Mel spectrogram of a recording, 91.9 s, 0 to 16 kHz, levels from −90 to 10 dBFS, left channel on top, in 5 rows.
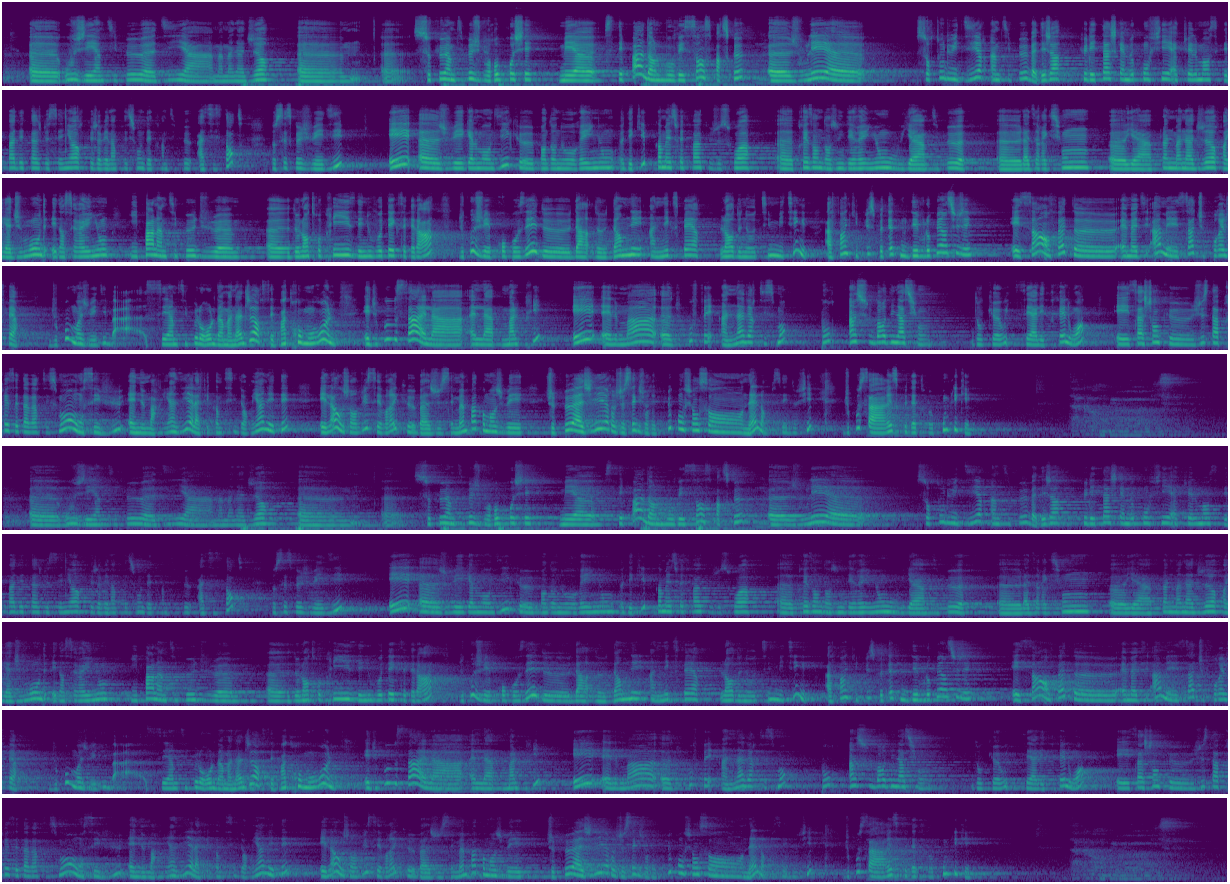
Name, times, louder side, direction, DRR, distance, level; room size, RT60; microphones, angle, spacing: voice 1, 0.4-1.5 1.9-4.0 4.4-5.4 5.7-7.9 8.3-8.9 9.2-11.1 11.5-12.9 13.7-15.0 15.2-15.9 16.2-21.4 21.7-21.9 22.4-23.5 24.2-29.6 30.0-32.3 32.6-32.8 33.3-34.7 35.0-38.4 38.7-39.3 39.5-40.3 40.7-43.2 43.6-47.2 47.5-48.8 49.1-51.3 51.9-55.4 55.9-63.3 63.7-66.9 67.5-69.1 69.8-70.3 70.5-71.4 71.9-77.9 78.3-81.4 81.7-83.4 83.7-85.7 86.2-88.1, left 6 dB, 50° left, 17 dB, 0.3 m, -34 dB
sound 1, 3.6-3.7 4.4-4.5 6.6-6.7 7.4-7.5 9.6-9.7 10.4-10.5, right 5 dB, 65° right, 0.4 m, -44 dB
voice 2, 11.2-11.6 22.5-22.6 22.9-23.1 49.5-50.0 61.6-62.0 68.2-68.9 86.5-87.0 89.1-89.2 89.6-91.0, left 1 dB, 20° left, -8 dB, 3.0 m, -57 dB
23.0 x 8.2 x 6.0 m, 2.8 s
head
